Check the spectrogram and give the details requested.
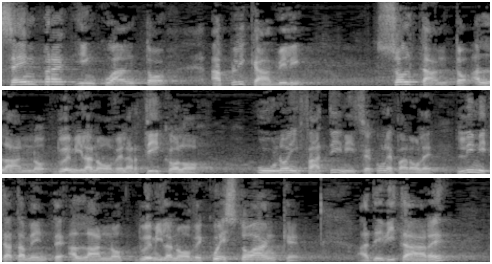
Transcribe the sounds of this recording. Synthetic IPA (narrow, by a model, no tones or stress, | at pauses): sɛmpɾeiŋkwant̪oapːlikabili | solt̪ant̪oʔalːanːod̪uemiːlanɔːvelart̪iːkolo | uːnoiɱfat̪ːiːnit̪sːjakonlepaɾɔːle | limit̪at̪ament̪eʔalːanːod̪uemiːlanɔːvekwest̪oaŋk̟e | ad̪evit̪aːɾe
